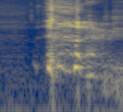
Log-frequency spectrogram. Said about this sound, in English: I cough and keel over on stream.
